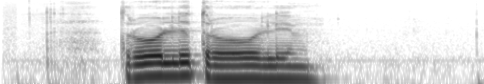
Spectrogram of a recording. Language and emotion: Russian, neutral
